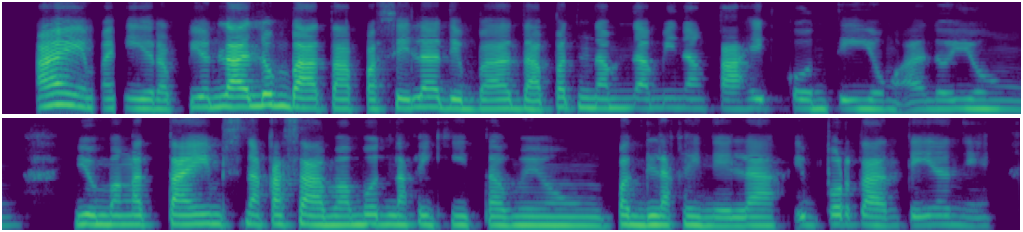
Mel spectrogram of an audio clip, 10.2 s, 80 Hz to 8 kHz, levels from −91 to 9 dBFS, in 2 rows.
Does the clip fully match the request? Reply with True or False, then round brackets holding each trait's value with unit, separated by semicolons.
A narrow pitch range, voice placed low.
False (1.5 semitones; 190 Hz)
